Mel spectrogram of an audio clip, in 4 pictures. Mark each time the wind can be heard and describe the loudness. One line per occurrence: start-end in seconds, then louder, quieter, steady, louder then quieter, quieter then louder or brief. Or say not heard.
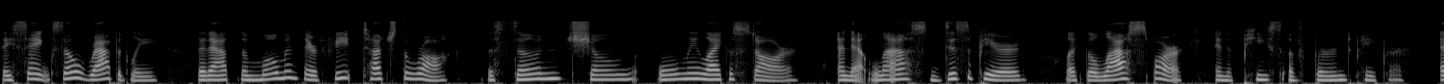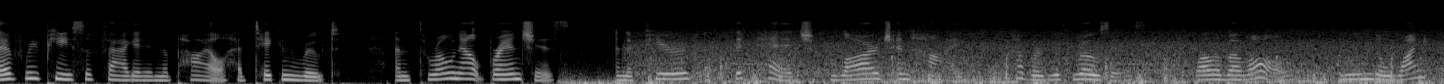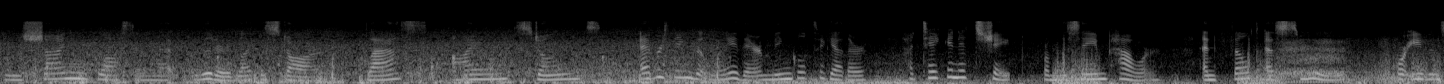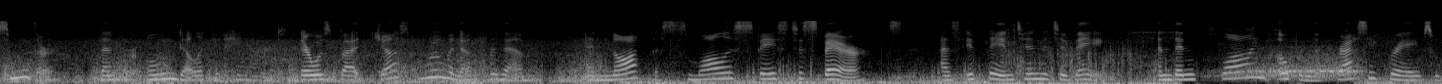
20.0-57.7 steady.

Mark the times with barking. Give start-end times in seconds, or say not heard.
not heard.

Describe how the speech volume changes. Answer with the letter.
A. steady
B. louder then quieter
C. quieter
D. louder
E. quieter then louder
A.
